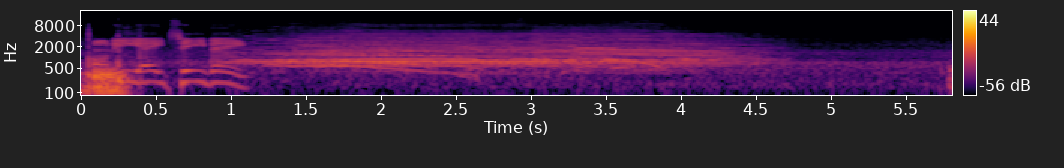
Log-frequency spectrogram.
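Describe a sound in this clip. A large crowd cheers and sings loudly.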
